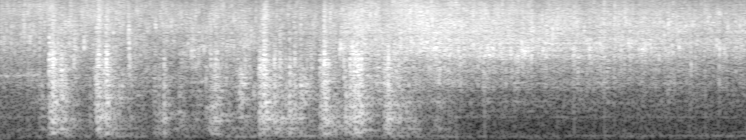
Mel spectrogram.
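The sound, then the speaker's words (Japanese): Stuffed olives with a raw meat filling shallow-frying in oil in a pan while being rolled around: a loud, dense, continuous sizzle, with a few louder crackling bursts early on before settling into a steady hiss. “割としっかりこう転がしながら、はい揚げ焼きにしていった方がいいですね”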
